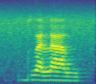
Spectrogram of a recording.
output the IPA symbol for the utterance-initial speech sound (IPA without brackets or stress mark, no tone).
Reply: d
